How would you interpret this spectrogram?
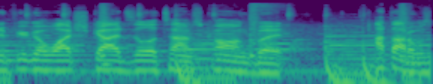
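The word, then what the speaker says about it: Godzilla x Kong: Godzilla times Kong. This isn't versus because they're friends now. It's Godzilla times Kong.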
